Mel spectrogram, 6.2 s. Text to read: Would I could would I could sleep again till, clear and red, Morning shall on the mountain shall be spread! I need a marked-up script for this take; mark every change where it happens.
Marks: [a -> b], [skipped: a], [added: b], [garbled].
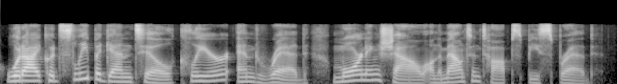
Would I could [skipped: would I could] sleep again till, clear and red, Morning shall on the mountain [shall -> tops] be spread!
